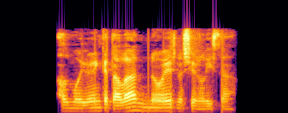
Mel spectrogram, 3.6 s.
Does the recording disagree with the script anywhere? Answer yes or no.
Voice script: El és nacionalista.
yes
